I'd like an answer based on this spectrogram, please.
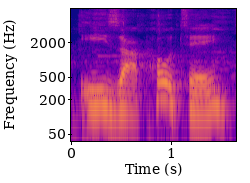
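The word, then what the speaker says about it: epazote: Izapote, pronounced Izapote.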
